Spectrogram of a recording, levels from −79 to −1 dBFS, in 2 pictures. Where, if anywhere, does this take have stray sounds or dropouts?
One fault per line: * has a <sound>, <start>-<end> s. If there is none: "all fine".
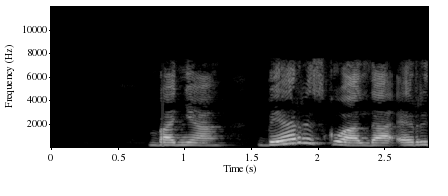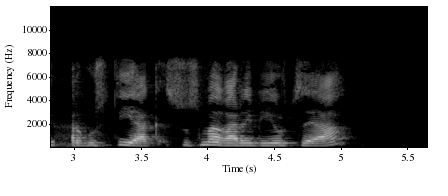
* has a dropout, 2.9-3.0 s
